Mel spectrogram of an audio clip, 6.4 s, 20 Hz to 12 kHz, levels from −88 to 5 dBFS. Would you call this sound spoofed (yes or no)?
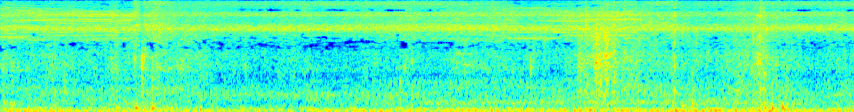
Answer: no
